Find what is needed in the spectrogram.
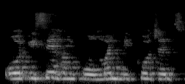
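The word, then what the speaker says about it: pnictogens: ठीक है, और इसे हम कॉमन निकोजेंस भी बोलते हैं। पी यहाँ पे साइलेंट है बेटा, निकोजेंस मतलब कुछ पॉइजनस गैसेस इससे बनती है।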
